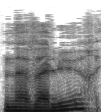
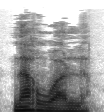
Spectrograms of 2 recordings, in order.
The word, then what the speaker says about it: Narwal: renommée en navalure mais il ne faut pas prononcer paraî-il navalure il faut prononcer narwal il paraît aussi qu'en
